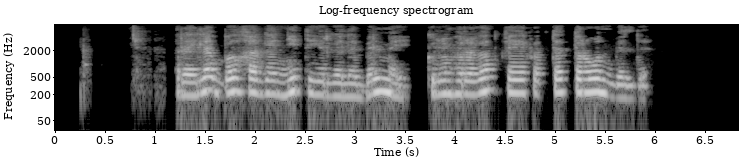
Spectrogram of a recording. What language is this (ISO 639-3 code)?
bak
